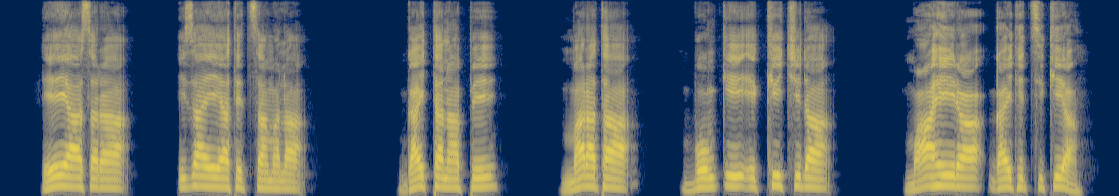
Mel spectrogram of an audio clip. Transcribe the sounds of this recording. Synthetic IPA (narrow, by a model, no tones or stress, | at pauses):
ʔeːjaːsɐɾɐ | ɪzɐeːjɐt̪ɛt͡sːaːmɐlɐ | ɡɐjt̪ːɐnaːpːɛ | mɐɾɐt̪a | bɔŋkʼːiɛkːit͡ʃːɪd̪ɐ | maːheːɾɐɡɐjt̪ɛt͡sːɪkɪjɐ̰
